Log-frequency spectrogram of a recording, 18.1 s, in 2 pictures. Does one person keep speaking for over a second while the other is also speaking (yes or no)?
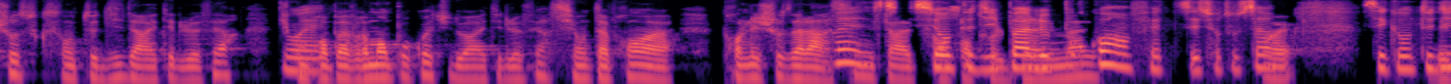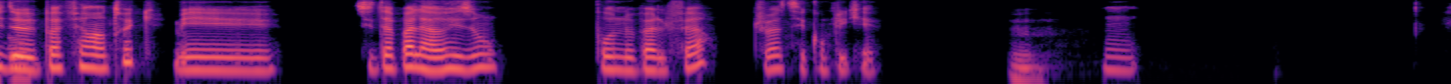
yes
